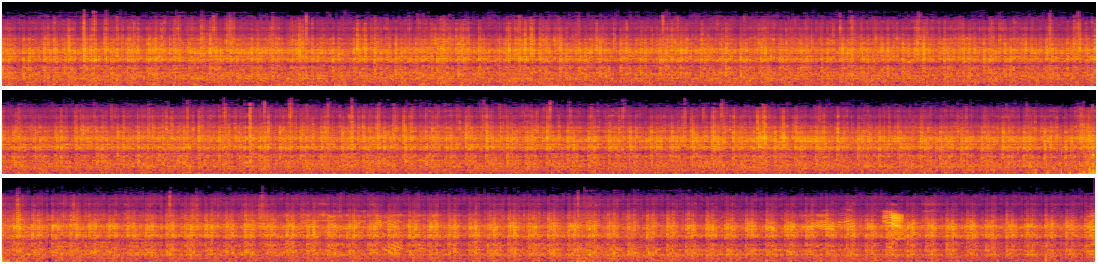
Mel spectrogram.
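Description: Vintage tractor engine running steadily under way through a hayfield, with a fine even pulse from its firing. One brief thump about two-thirds of the way through.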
